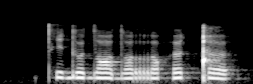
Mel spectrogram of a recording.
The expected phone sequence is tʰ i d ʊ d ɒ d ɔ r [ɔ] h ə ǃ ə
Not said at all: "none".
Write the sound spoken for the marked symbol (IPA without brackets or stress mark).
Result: ɔ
